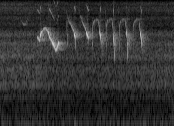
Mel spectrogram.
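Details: Tricolored brushfinch (Atlapetes tricolor) opening with a rising-then-falling whistled phrase, followed by a steady run of about eight short, sharp descending notes at an even pace over a faint hiss.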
